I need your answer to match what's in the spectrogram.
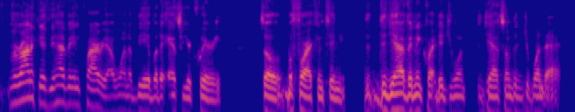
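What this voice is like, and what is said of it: Formal news reporter voice. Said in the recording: “He put on his good reporter voice ... I'm done with that voice. ... Peter Jennings”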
